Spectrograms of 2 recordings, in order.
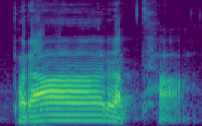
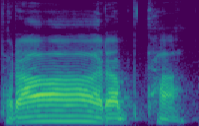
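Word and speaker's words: prārabdha: The third principle is prarabdha. That's a long A. Prarabdha. This is an important word. How do you spell it? P-R, long A, R-A-B-D-H-A. Prarabdha.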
